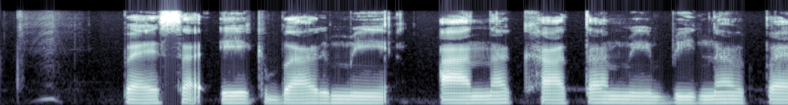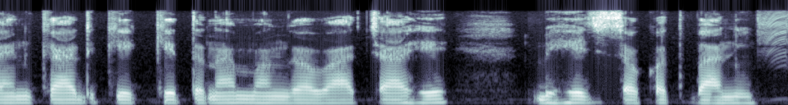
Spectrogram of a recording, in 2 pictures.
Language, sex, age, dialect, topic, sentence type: Bhojpuri, male, <18, Southern / Standard, banking, question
